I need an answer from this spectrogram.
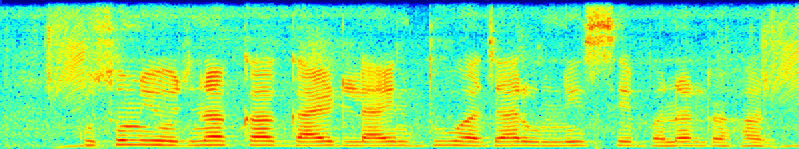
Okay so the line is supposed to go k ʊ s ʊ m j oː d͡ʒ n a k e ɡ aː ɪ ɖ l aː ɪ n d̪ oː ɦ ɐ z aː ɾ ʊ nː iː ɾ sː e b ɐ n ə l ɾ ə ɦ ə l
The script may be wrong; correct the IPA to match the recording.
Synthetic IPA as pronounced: k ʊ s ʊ m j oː d͡ʒ n a k a ɡ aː ɪ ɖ l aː ɪ n d̪ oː ɦ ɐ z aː ɾ ʊ nː iː sː e b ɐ n ə l ɾ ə ɦ ə l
